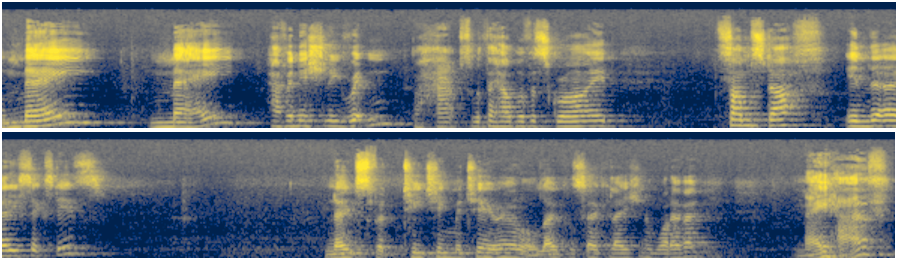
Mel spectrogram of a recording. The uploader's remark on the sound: Edited audio of my talk at the Advanced Apologetics Network at the 2022 European Leadership Forum in Poland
